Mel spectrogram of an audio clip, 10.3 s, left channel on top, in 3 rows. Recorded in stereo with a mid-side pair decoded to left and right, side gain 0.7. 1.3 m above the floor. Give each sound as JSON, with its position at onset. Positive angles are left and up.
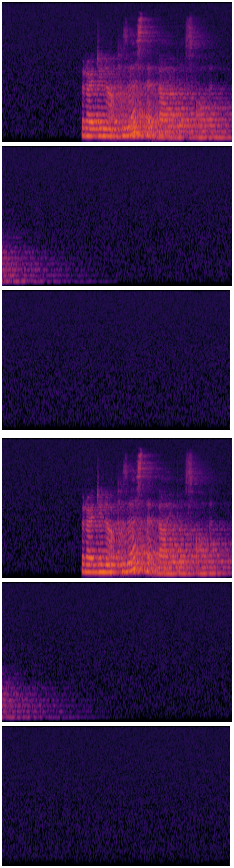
{"t": 1.2, "sound": "a woman speaking", "azimuth_deg": -10, "distance_m": 1.8}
